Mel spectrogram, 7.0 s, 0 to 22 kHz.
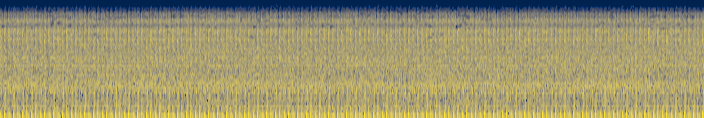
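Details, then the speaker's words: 2012 Toro Timecutter SS 5000 (model 74630) twin, oily plug swapped for a new one: lumpy, uneven thumping; still firing on one cylinder only; owner suspects weak coil spark. "yep only running on one even with a different spark plug so that coil could be going out"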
